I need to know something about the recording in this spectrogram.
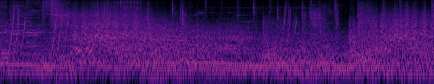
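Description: A game car's engine drones as it drives.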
